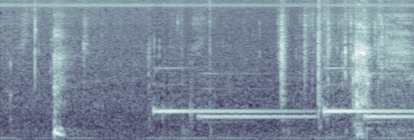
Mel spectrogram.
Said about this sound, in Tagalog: Mag-doorbell ako.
